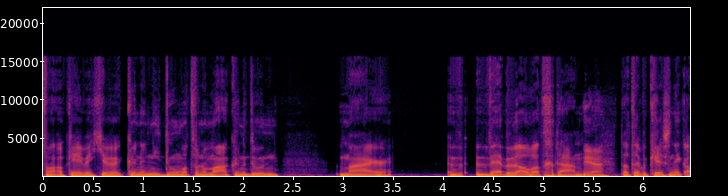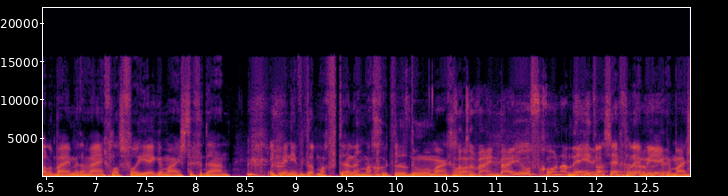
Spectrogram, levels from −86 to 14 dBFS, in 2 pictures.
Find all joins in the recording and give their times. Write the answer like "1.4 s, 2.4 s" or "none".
none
